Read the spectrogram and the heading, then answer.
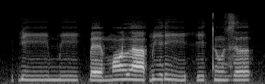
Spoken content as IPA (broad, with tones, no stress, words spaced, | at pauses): ɗiː˨ miː˨k͡pɛ˨mɔ̃˦ lã˧ɓi˦ ɾiː˨ hi˧tũ˧ zə˦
